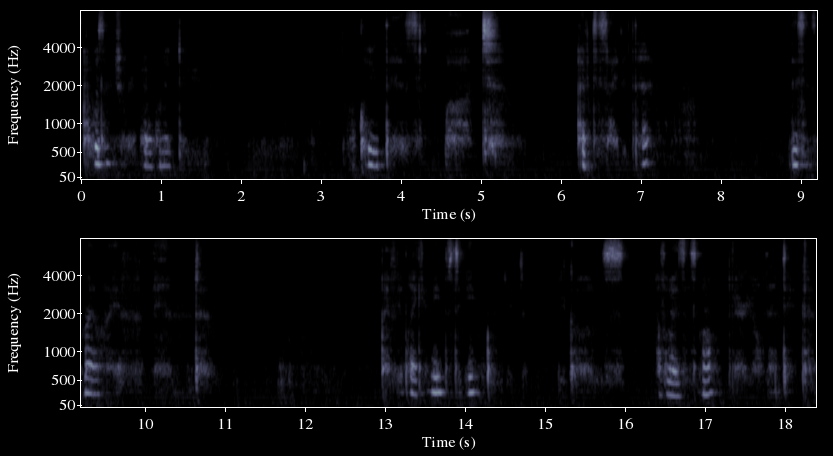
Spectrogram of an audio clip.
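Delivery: quiet, soft, hushed voice. Giving a video update while sitting near other people, talking quietly. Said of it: "I'm talking quietly because there are other people".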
